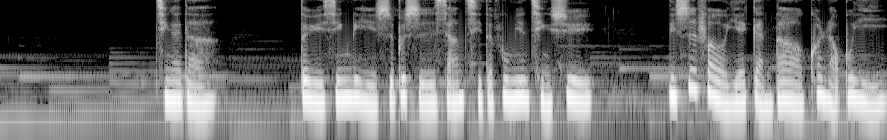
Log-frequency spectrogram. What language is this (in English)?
Chinese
